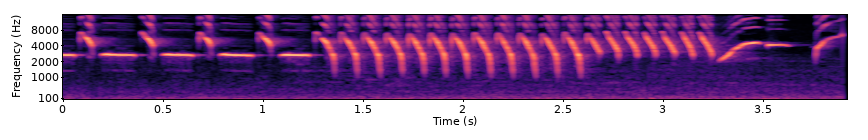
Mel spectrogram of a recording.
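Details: Canary singing a prompting roll: a few short high chips, then a fast run of repeated falling whistled notes lasting about two seconds, closing with rising slurred whistles.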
